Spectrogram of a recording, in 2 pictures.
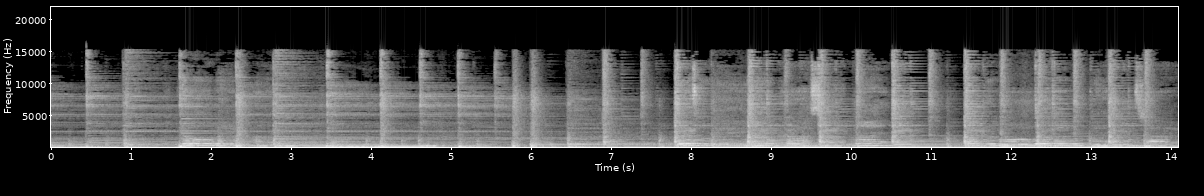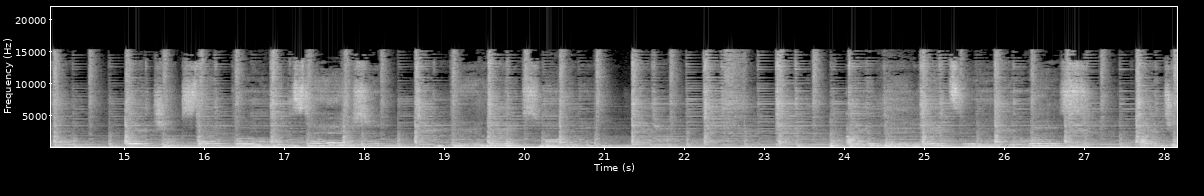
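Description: Live song: an acoustic guitar strummed in a steady rhythm with an electric bass underneath and a woman's voice singing over them.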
